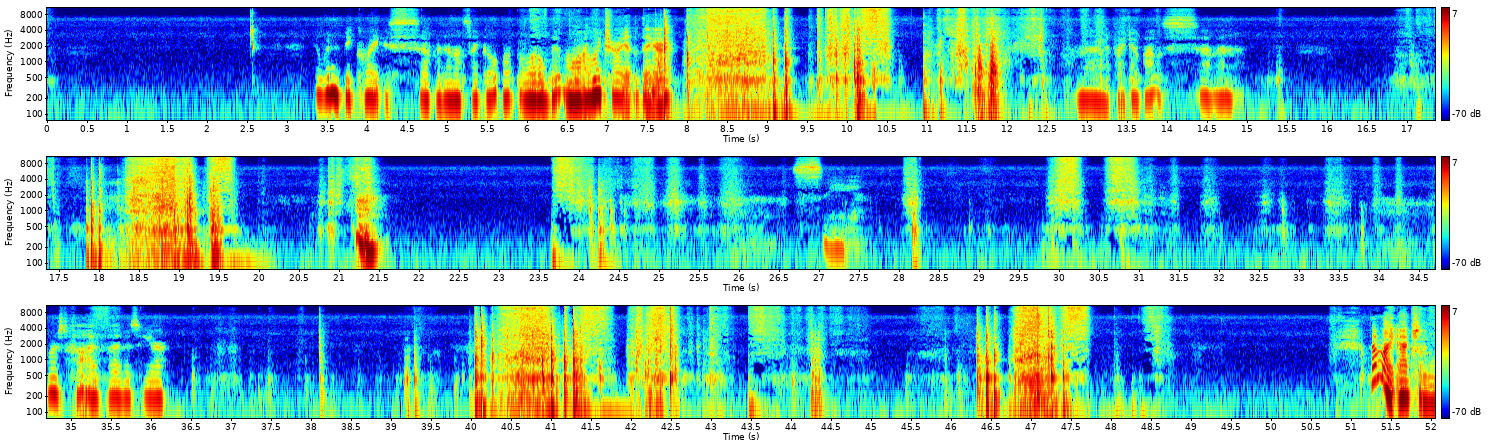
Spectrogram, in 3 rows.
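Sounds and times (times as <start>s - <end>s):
paper rustling: 8.3s - 12.5s.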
